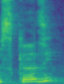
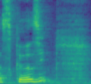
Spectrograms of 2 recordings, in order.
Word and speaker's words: SCSI: Mas era o padrão SCSI, se pronuncia assim mesmo, tá? SCSI, que é uma sigla para Small Computer System Interface.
